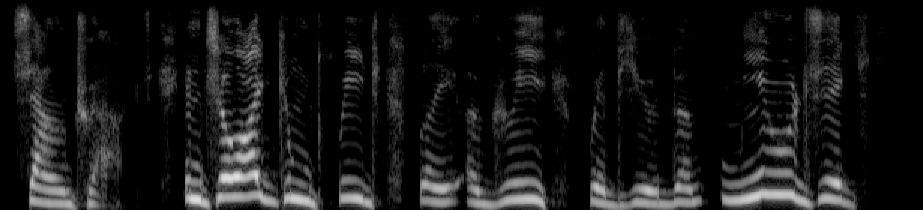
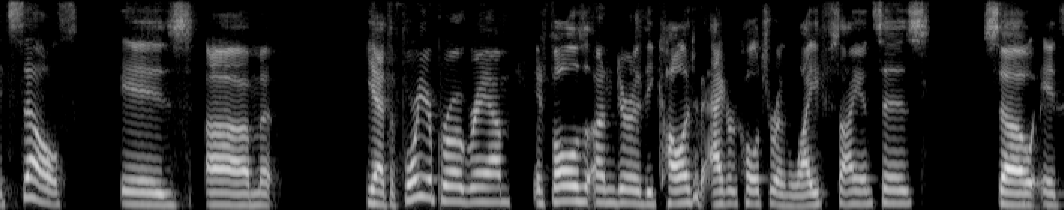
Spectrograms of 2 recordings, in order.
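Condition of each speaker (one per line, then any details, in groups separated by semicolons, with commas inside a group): Cerebral palsy; gait severely affected; mobile after equine therapy
No condition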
